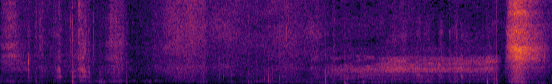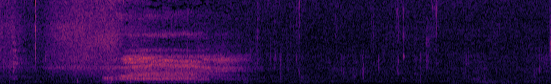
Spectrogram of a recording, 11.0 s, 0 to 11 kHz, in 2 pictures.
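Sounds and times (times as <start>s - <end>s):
person breathing: 3.0s - 8.1s.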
